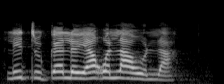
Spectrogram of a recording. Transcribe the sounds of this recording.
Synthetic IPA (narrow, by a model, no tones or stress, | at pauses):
lɪtʼʊkʼɛlɔjaɣʊlaʊːla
